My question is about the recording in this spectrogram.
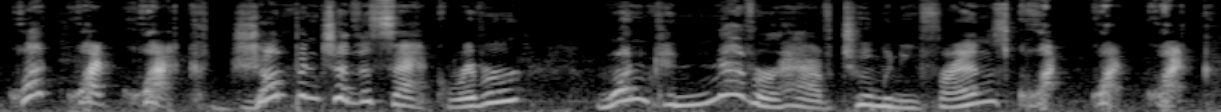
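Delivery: high, loud quacking duck. Acted. Quackling welcoming the river into the sack, high loud duck voice. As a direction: proclaim it between quacks. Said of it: "so he said".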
